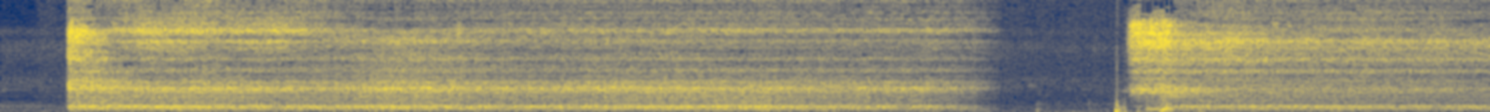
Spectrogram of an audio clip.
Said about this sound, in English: Hey, like my flamethrower. It's deep, fried, Texas-style time.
